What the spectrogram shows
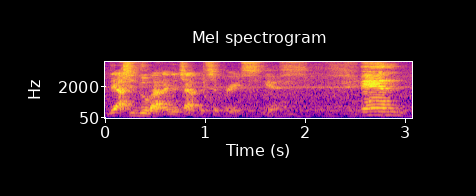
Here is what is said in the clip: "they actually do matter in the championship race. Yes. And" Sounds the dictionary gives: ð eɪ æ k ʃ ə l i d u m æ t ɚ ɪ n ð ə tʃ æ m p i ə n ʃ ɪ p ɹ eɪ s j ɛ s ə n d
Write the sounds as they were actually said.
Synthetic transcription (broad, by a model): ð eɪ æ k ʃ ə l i d u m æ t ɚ ɪ n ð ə tʃ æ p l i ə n s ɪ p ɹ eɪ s j ɛ s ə n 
